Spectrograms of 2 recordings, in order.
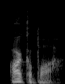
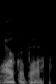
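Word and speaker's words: Arkapaw: win this award uh for centers uh Autumn Archipa mispronounc his name. Autumn Arupa.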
